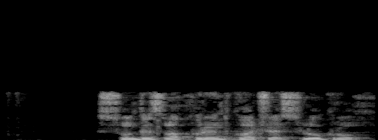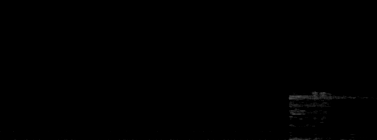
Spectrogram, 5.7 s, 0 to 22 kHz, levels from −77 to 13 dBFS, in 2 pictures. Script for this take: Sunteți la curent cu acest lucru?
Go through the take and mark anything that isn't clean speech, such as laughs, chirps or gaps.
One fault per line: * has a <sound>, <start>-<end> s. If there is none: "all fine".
all fine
